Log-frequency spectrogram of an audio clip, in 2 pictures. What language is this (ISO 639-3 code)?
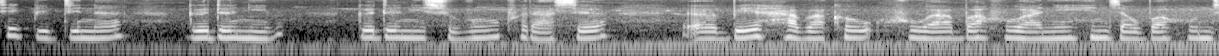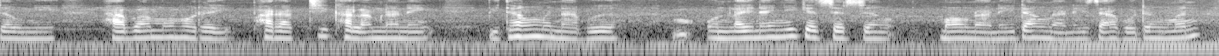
brx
